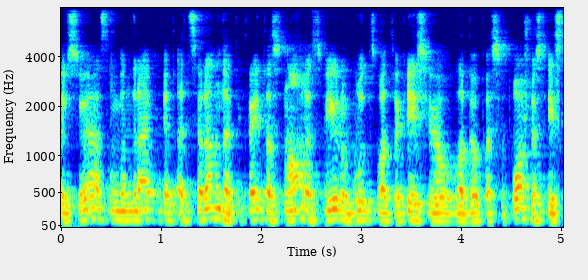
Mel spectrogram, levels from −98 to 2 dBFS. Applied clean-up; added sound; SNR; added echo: neural mask model DeepFilterNet 3.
